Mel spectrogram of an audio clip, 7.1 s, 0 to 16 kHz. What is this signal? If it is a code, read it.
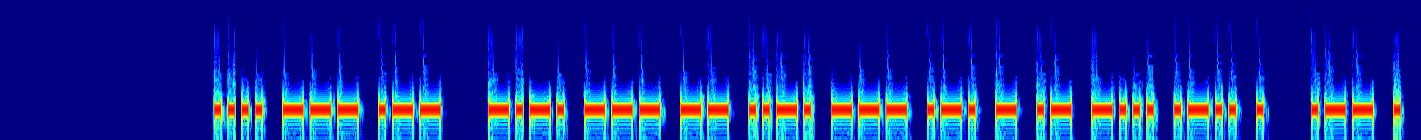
Morse code, heard as a keyed tone, about 36 wpm, 700 Hz. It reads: HOW COMFORTABLE WE
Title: Sentences from Top 1600 Words 35wpm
